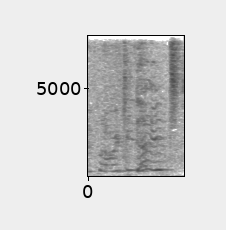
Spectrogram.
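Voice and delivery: high laughing mock wail; hammed-up fan sobbing through giggles; mock crying. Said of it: "and I was like".

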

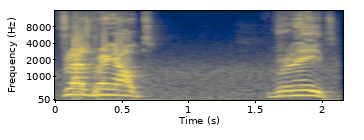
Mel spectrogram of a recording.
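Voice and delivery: loud, urgent tactical callout; shouting callout. Real, not acted. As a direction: yell it to warn the squad. Throwing grenades in shooter game.

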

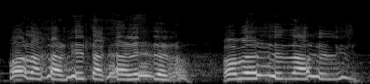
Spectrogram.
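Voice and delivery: put-on loud, high breaking teenage voice; voice cracking. Teen Geri greeting Carlita, voice cracking loudly. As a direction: let the voice crack like a boy in puberty. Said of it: "nos traicionan las cuerdas vocales".

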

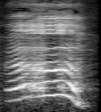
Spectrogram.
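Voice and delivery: high, loud pained scream. Real, not acted. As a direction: scream as you get hit. Hit in game.

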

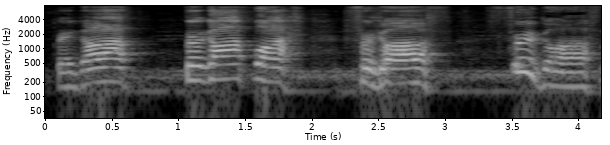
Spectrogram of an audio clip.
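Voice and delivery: loud frantic yelling; angry yell. Real, not acted. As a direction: yell at him to back off. Yelling at monster.

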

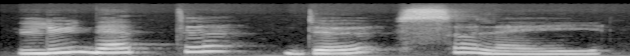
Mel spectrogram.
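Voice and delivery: "Lunette de soleil" very slowly, word by word; "Lunette de soleil" drawn out with clear gaps; slow model pronunciation. Shown as a demonstration. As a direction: stretch out "Lunette de soleil" for learners. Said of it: "this one begins with the L sound".

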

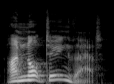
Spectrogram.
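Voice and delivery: high, loud, emphatic refusal; indignant refusal. Acted. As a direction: refuse outright with voice jumping up. Refusal in acted phone quarrel.

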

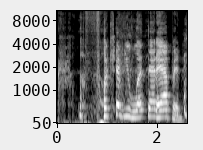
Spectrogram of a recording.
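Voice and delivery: high, slow, laughing outrage; disgusted disbelief. Real, not acted. Player scolding a friend over the sticky glass, disgusted. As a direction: protest through laughter, pitch up high.

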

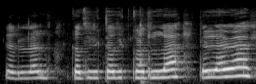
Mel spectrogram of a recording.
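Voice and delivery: excited stammer. Real, not acted.

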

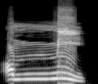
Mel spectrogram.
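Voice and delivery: "أمي" with a long hummed m and clear final ee; doubled m demonstration. Shown as a demonstration. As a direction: hold the double m in "أمي" for the learners. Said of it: "عشان بيتنطق مرتين".

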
